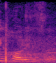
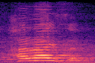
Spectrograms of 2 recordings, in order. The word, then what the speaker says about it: horizon: I want to shine and go beyond the horizon. No, Nandini, this is not the right pronunciation. The right way to say it is horizon.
